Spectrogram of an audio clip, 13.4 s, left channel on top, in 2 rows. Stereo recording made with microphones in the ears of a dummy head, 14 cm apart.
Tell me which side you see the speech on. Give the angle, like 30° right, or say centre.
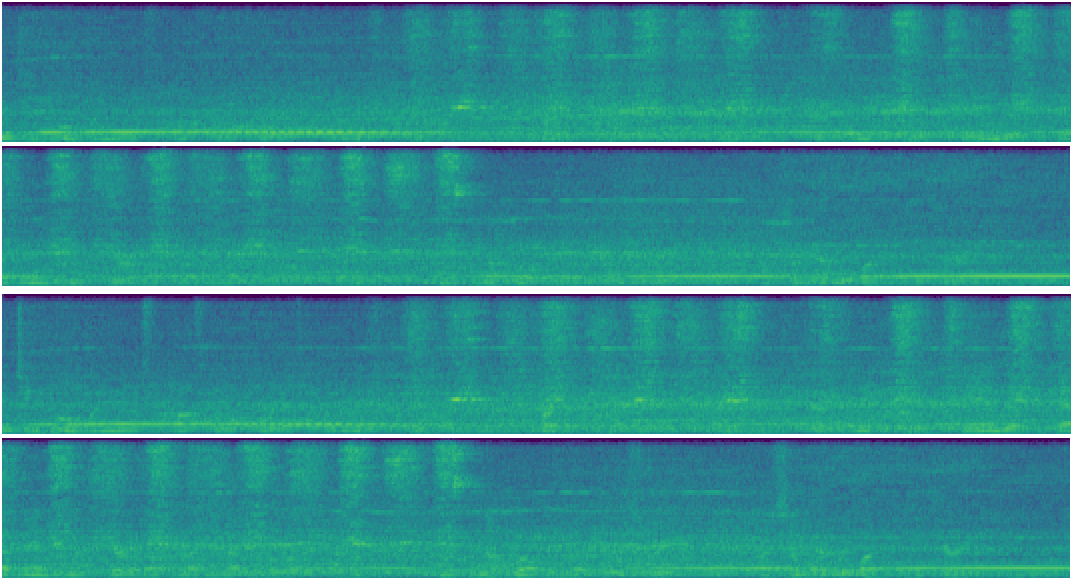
60° right.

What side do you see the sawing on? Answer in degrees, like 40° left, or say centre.
20° right.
